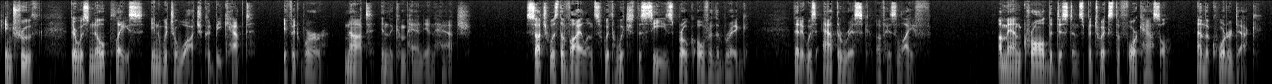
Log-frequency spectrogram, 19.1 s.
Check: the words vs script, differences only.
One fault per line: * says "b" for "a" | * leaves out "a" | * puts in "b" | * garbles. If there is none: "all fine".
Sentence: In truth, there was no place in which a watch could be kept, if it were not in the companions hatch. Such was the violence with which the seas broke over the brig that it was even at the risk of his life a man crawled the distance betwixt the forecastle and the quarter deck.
* says "companion" for "companions"
* leaves out "even"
